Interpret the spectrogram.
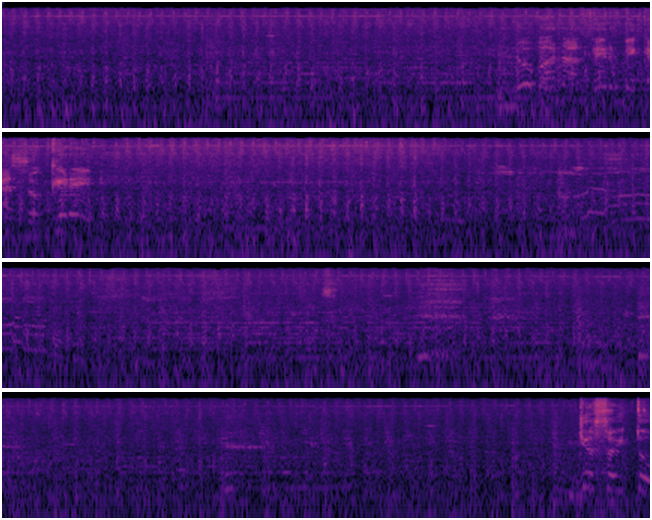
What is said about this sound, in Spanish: ¡Dile a ese helicóptero que se vaya de aquí!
